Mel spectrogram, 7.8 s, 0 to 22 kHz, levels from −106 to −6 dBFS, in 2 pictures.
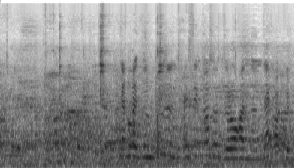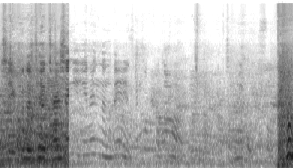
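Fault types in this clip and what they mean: Sudden gain jump: from 4.83 to 7.62 s the sound and background drop abruptly by about 22 dB, likely a gain change applied without a ramp.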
